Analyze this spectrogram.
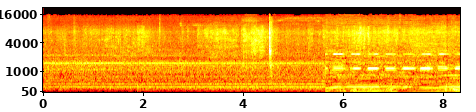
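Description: Wheel loader's diesel engine running with a steady hum. A little over two-thirds of the way in the engine grows louder and a repeating reversing beeper starts.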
